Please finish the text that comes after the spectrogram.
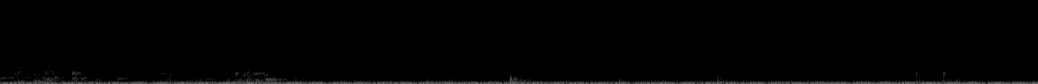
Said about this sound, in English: You guys remember the story of Jericho? Here, I'll draw it for you.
